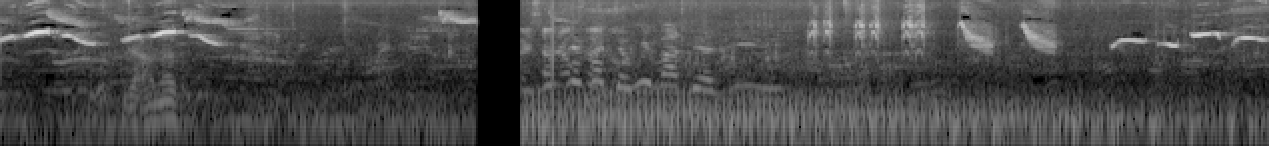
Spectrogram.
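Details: Pair of caged Chinese hwamei singing at a busy market, drawing a crowd; clear, rich whistled phrases with sliding, curling notes at the start and end, broken by crowd chatter and people talking in between.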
